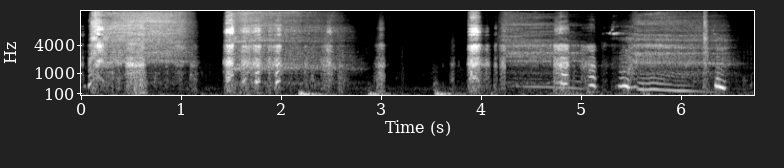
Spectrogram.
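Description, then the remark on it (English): Repeated deep, ragged gasping breaths, fairly loud, coming in uneven bursts with short pauses between them, some with a strained, wheezy edge. “Keep breathing like that for me, okay?”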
